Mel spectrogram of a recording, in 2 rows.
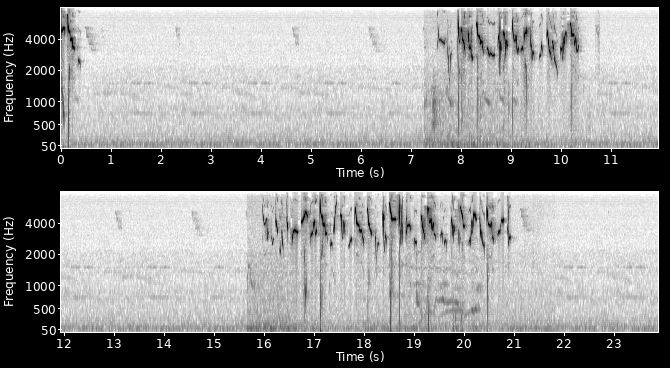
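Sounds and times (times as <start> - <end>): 
white-eye twittering song: 0.0 - 1.0, 7.3 - 10.8, 14.5 - 14.9, 15.7 - 21.4.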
